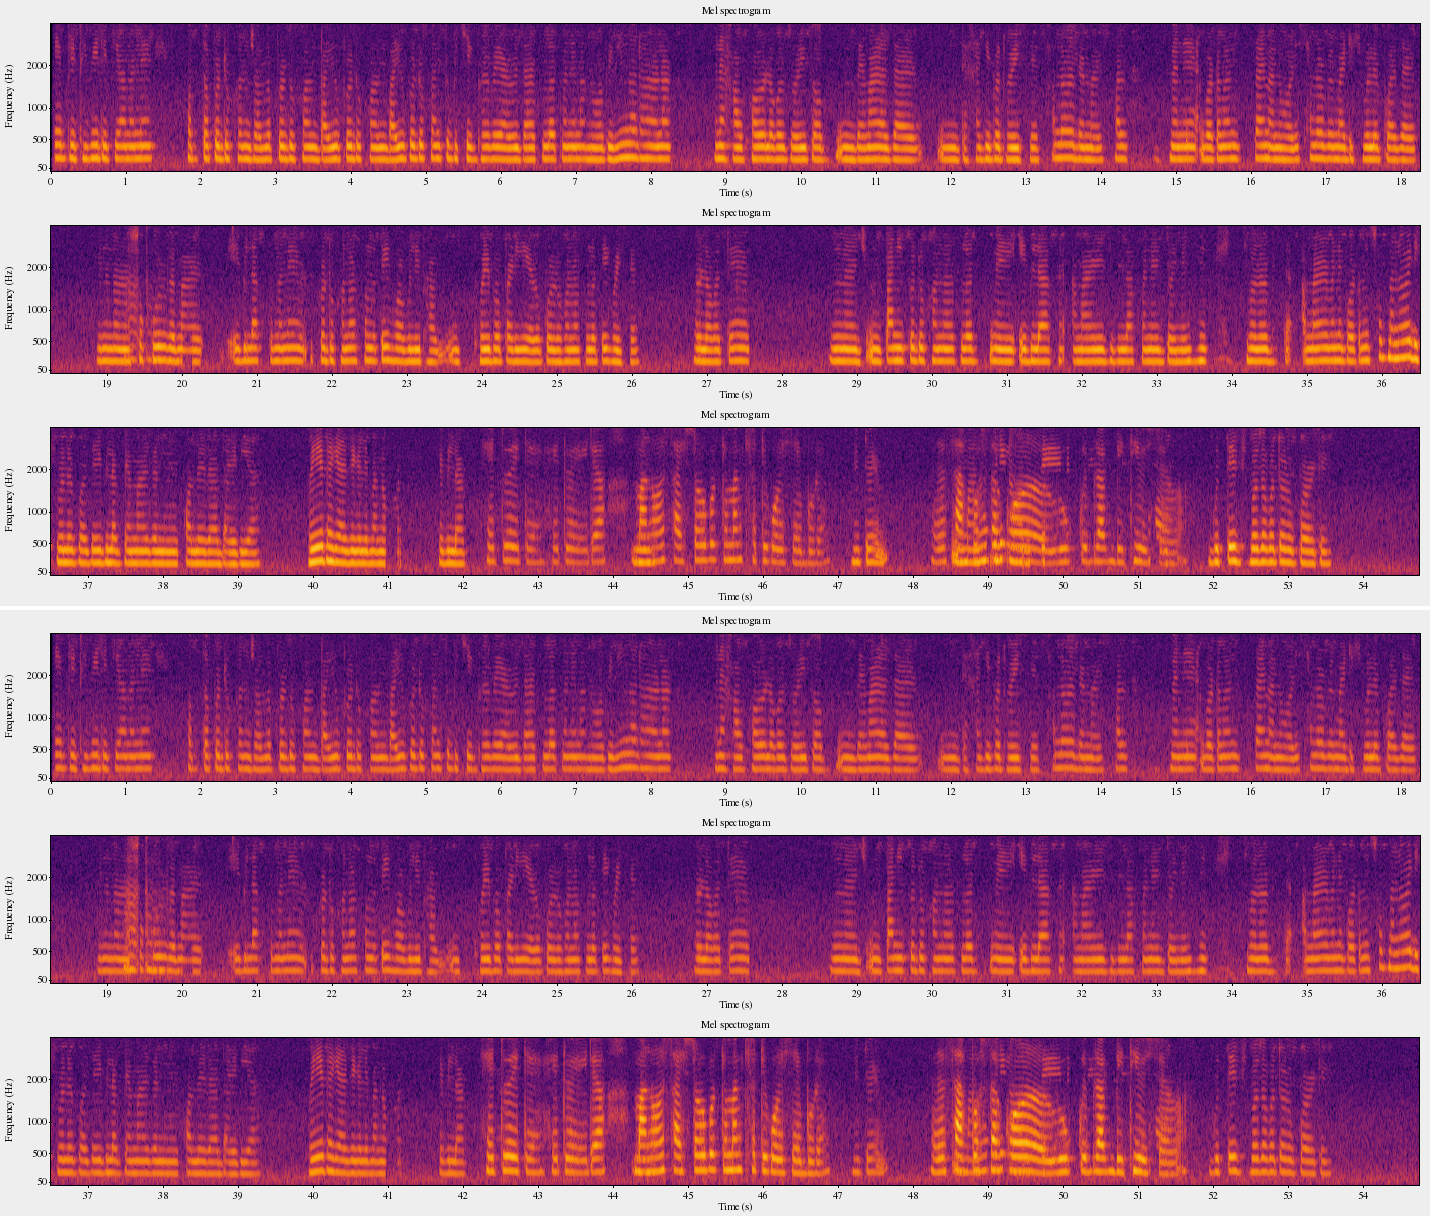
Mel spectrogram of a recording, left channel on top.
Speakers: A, on the left (about 50°); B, on the right (about 70°).
A: পৃথিৱীত এতিয়া মানে শব্দ প্ৰদূৰ্ষণ, জল প্ৰদূষণ, বায়ু প্ৰদূষণ, বায়ু প্ৰদূ টো, বিশেষ ভাৱে আৰু যাৰ ফলত মানে মানুহৰ বিভিন্ন ধৰণৰ মানে হাওঁফাওৰ লগত জড়িত বেমাৰ, আজাৰ উ, দেখা দিব ধৰে। ছালৰ বেমাৰ, ছাল মানে বৰ্তমান প্ৰায় মানুহৰে ছালৰ বেমাৰ দেখিবলৈ পাই। পোৱা যায়। বিভিন্ন ধৰণৰ
B: উম
A: চকুৰ
B: উম।
A: বেমাৰ এইবিলাক মানে প্ৰদূৰণৰ ফলতেই হোৱা বুলি ভাব ধৰিব পাৰি আৰু প্ৰদূষনৰৰ ফলতেই হৈছে। লগতে উ, উ, পানী প্ৰদূৰষনৰৰ ফলত এইবিলাক, আমাৰ যিবিলাক মানে দৈনন্দিন জীৱনৰ আমাৰ মানে বৰ্তমান চব মানুহে দেখিবলৈ পোৱা যায়। এইবিলাক বেমাৰ যেনে কলেৰা, ডায়ৰিয়া হৈয়ে থাকে, আজিকালি মানুহৰ। সেইবিলাক
B: সেইটোয়ে এতিয়া, সেইটোৱে এতিয়া
A: উম
B: মানুহৰ স্বাস্থ্যৰ ওপৰত কিমান ক্ষতি কৰিছে, এইবোৰে।
A: সেইটোৱেই।
B: যে শ্বাস
A: মানুহ
B: প্ৰশ্বাসৰ
A: বুলি নহয়, গোটেই
B: ৰোগ এইবিলাক বৃদ্ধি হৈছে
A: অ,
B: আৰু
A: গোটেই জীৱ জগত ৰ, ওপৰতে।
